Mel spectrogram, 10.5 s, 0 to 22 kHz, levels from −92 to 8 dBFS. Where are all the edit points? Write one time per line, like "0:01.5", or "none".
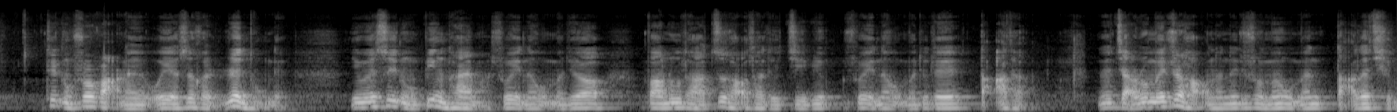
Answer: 0:08.1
